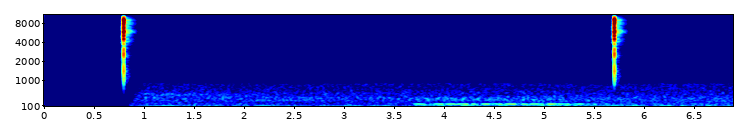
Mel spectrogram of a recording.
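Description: A machine engine rumbles low and steady.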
